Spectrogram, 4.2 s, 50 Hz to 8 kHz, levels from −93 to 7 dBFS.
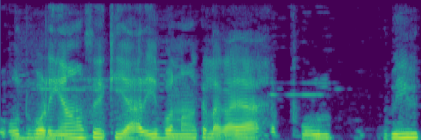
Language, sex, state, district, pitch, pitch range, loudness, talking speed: Hindi, female, Bihar, Bhagalpur, 205 Hz, 185-215 Hz, -15 LUFS, 130 wpm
